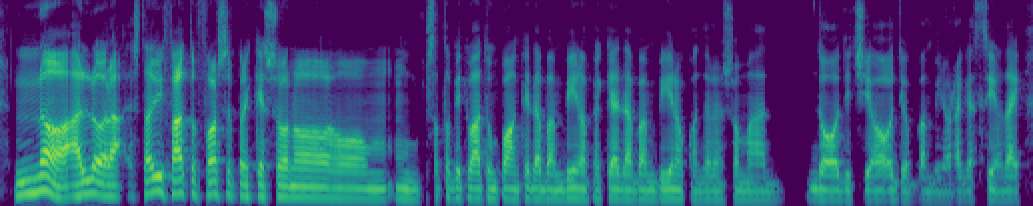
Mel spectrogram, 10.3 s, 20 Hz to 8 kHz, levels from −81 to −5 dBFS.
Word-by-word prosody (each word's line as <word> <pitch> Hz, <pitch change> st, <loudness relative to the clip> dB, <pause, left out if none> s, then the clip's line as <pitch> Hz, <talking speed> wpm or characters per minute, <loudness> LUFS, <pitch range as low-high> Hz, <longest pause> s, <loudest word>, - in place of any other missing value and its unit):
No, 150 Hz, +6 st, +7 dB
allora, 120 Hz, 0 st, +5 dB
eh, 115 Hz, +1 st, -17 dB
sta 140 Hz, +5 st, 0 dB
di 170 Hz, +2 st, +3 dB
fatto, 145 Hz, 0 st, +5 dB
forse, 140 Hz, +1 st, 0 dB
perché 120 Hz, 0 st, -3 dB
sono, 105 Hz, -4 st, 0 dB
mhmm, 95 Hz, 0 st, -8 dB
m -, -, -12 dB
stato -, -, -10 dB
abituato 100 Hz, -1 st, -1 dB
un 95 Hz, -, -6 dB
po' -, -, -3 dB
anche 100 Hz, +1 st, 0 dB
da 100 Hz, 0 st, -2 dB
bambino, 95 Hz, +1 st, -3 dB
perché 95 Hz, +2 st, -3 dB
da 95 Hz, 0 st, -2 dB
bambino, 90 Hz, +1 st, -4 dB
quando 85 Hz, 0 st, -13 dB
ero 85 Hz, -, -8 dB
insomma 85 Hz, 0 st, -8 dB, 0.4 s
12 90 Hz, -1 st, -4 dB
o 90 Hz, +1 st, -2 dB
oddio, 90 Hz, -1 st, -7 dB
bambino 80 Hz, +1 st, -12 dB
ragazzino -, -, -6 dB
dai, 85 Hz, -1 st, -3 dB
100 Hz, 175 wpm, -24 LUFS, 90-120 Hz, 0.4 s, No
